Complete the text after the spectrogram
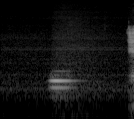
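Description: A game console menu gives a short electronic chime.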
